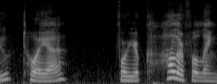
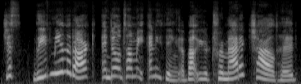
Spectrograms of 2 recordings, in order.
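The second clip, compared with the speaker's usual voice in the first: higher sarcastic outburst; bursting out; 7 semitones higher, 3 dB louder than usual. Acted. Keigo bursting out at Toya, mock outrage. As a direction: blurt it out mockingly. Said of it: "Keigo bursts out".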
